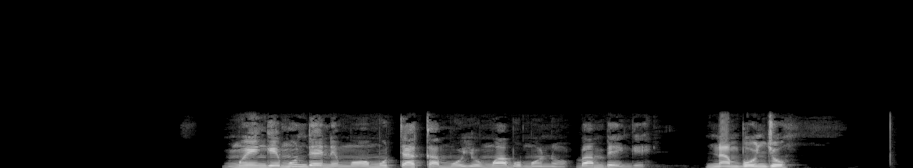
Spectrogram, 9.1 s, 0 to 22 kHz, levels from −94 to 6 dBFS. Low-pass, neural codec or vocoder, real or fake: 7.2 kHz; none; real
